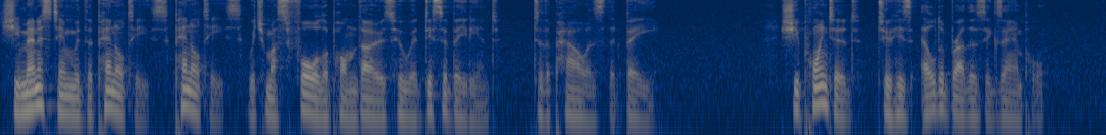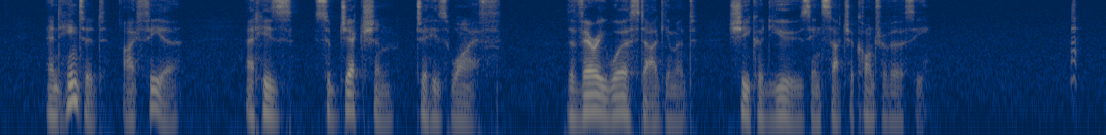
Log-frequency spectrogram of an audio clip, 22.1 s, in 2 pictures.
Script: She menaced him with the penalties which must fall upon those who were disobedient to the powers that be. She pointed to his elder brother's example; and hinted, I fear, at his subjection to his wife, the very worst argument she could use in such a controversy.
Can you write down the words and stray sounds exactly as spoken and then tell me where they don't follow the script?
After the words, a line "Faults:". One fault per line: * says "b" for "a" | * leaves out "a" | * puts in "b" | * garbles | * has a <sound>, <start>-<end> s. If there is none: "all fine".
She menaced him with the penalties penalties which must fall upon those who were disobedient to the powers that be. She pointed to his elder brother's example; and hinted, I fear, at his subjection to his wife, the very worst argument she could use in such a controversy.
Faults:
* puts in "penalties"
* has a laugh, 21.8-21.9 s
